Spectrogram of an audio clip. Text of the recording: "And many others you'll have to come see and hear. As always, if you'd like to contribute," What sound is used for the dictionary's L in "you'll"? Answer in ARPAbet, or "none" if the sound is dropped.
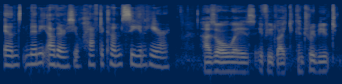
L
